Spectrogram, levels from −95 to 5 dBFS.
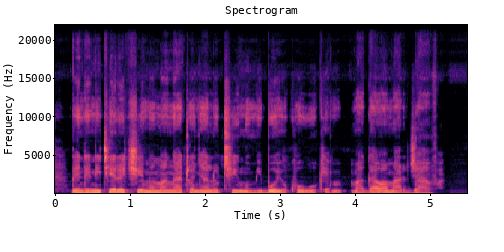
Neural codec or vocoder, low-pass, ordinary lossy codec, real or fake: vocoder, 44.1 kHz, 128 mel bands, Pupu-Vocoder; none; none; fake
